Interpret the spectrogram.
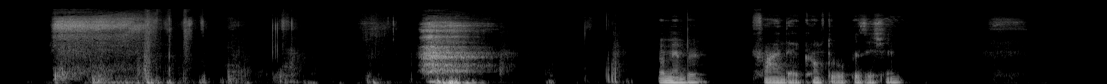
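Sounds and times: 
deep breathing during a calming stress-relief exercise: 0.5s - 1.6s, 3.6s - 5.3s
speech: 6.6s - 9.1s.

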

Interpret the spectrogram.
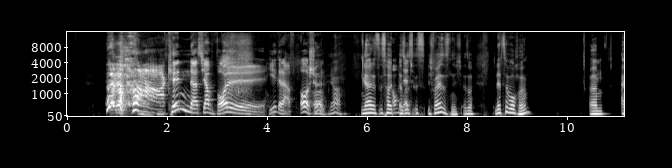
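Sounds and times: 
loud sneeze: 0.8s - 2.0s
speech: 1.3s - 9.3s, 10.4s - 11.1s.

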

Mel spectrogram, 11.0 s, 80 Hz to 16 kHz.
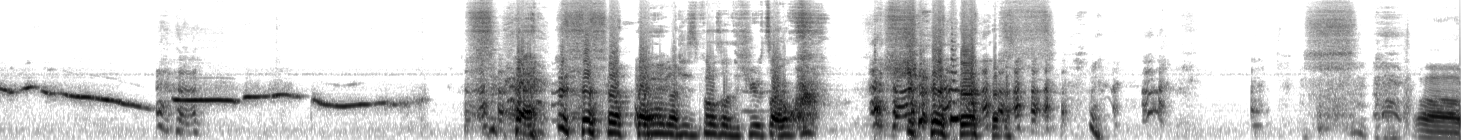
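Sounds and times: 
person whistling a slow sliding western theme tune: 0.0s - 3.2s
laughter: 3.5s - 8.9s
speech: 3.7s - 6.2s, 7.0s - 7.8s.

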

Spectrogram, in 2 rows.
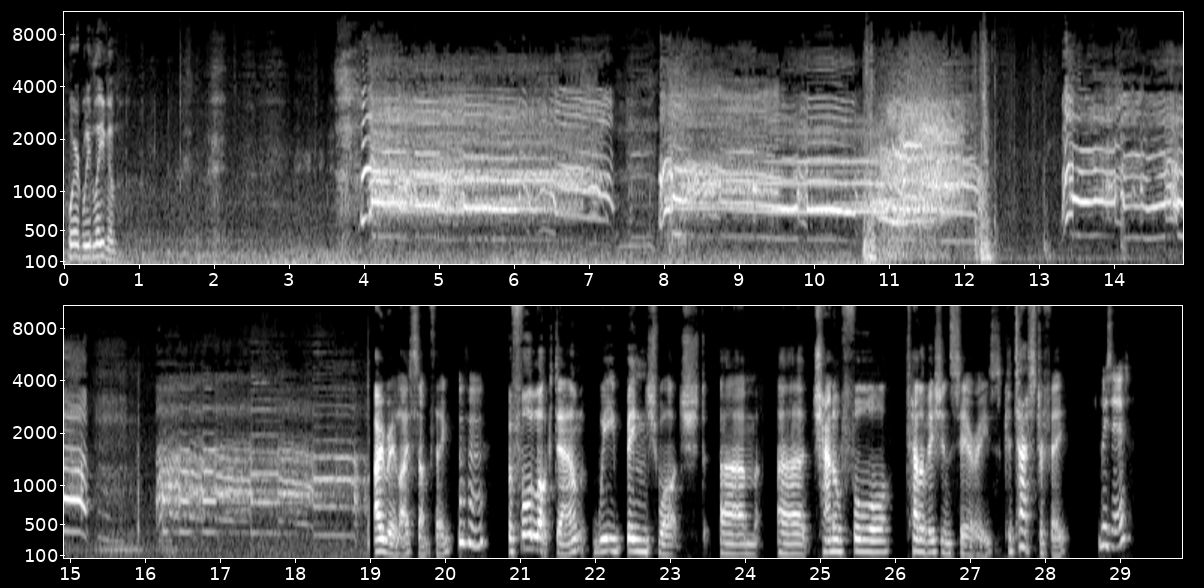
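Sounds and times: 
speech: 0.1s - 0.9s, 19.1s - 29.2s
people screaming at the top of their lungs: 3.9s - 12.4s, 13.3s - 19.0s.

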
